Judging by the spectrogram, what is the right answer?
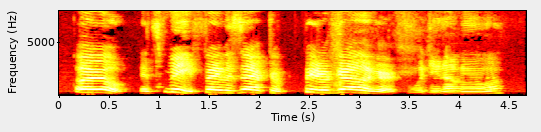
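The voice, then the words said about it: Imitates another person's voice. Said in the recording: “my impersonation's pretty good”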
